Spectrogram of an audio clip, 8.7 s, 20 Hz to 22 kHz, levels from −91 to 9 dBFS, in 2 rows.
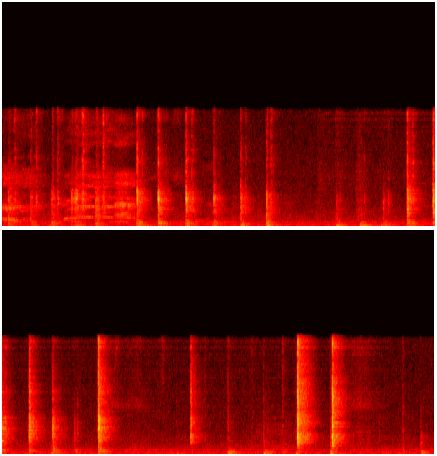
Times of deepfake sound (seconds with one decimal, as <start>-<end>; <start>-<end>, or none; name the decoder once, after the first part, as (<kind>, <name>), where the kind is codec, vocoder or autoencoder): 3.2-8.2 (vocoder, BigVGAN v2)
